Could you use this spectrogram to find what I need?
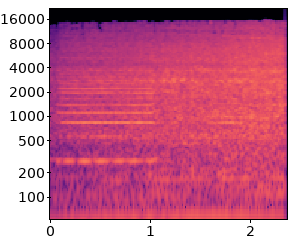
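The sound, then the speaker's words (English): A tangle of trucks idling outside a container yard in Portland, Oregon, on a weekday morning, giving a steady low engine rumble with a droning hum that holds constant throughout, no voices. “a tangle of trucks idles outside a container yard in Portland, Oregon.”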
